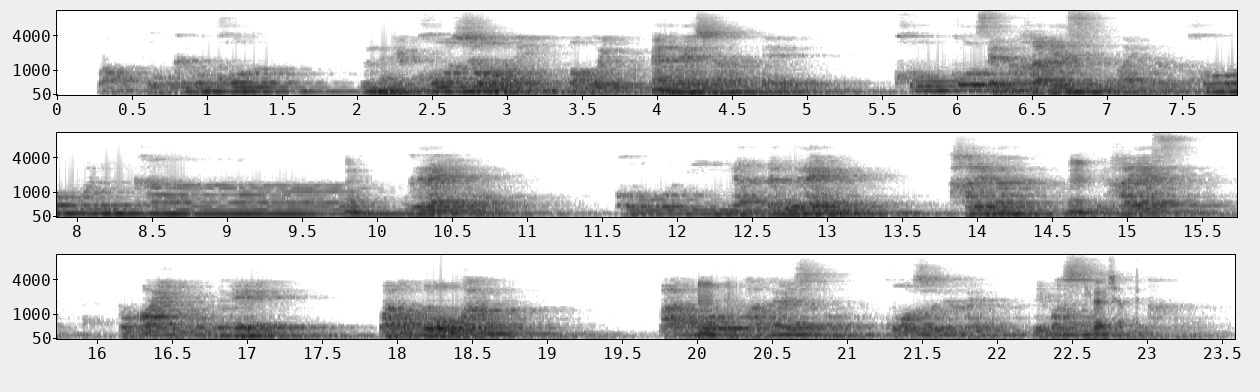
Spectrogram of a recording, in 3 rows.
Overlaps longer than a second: none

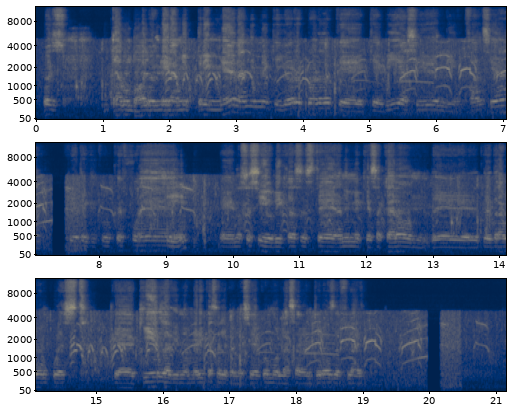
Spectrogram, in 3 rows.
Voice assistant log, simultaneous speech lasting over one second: none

